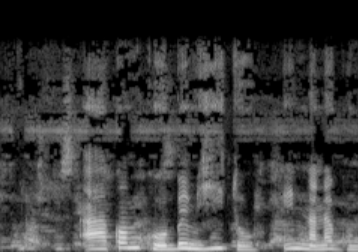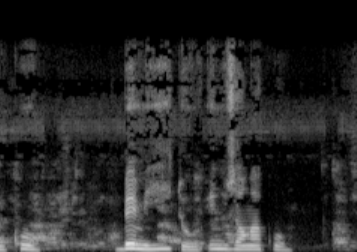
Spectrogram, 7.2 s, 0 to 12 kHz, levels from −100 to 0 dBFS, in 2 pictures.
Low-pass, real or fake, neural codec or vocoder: 9.9 kHz; real; none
